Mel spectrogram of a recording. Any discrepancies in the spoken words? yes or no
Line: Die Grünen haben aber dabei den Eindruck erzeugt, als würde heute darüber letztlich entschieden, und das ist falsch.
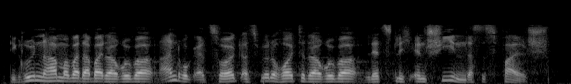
yes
